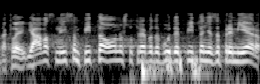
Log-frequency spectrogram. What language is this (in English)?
Serbian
